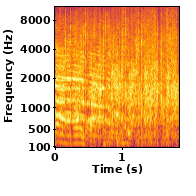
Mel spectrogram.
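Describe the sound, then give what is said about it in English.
A studio audience applauds steadily, a dense wash of clapping hands at full volume throughout, with a hint of voices mixed in. “A round of applause for our audience.”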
